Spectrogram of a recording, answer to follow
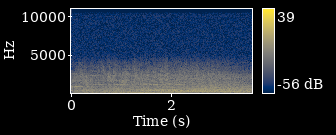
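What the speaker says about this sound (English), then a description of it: "Wave at those planes." Propeller airplanes fly overhead above a submarine crew in a wartime setting, a steady, loud droning engine roar that holds throughout without fading.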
